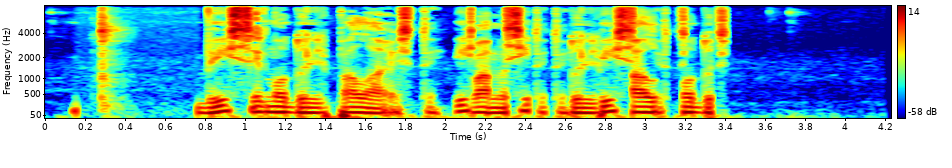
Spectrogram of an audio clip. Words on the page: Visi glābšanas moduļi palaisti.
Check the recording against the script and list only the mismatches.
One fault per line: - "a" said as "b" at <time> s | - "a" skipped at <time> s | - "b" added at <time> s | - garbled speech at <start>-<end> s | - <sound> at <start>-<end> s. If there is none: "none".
- thud at 0.3-0.5 s
- "glābšanas" skipped at 1.1 s
- garbled speech at 2.1-3.4 s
